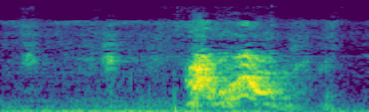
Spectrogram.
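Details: Playful miniature dachshund, a small sausage dog, gives one short, bright yapping bark that rises and falls over about half a second, after a quiet start with faint background hiss.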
